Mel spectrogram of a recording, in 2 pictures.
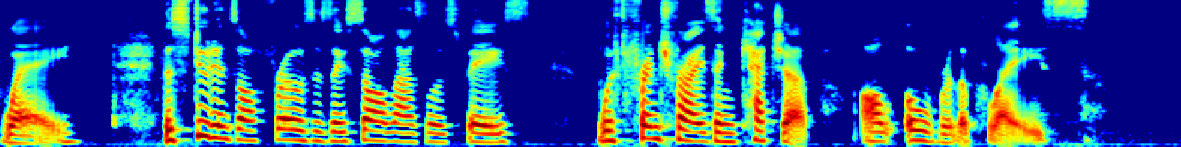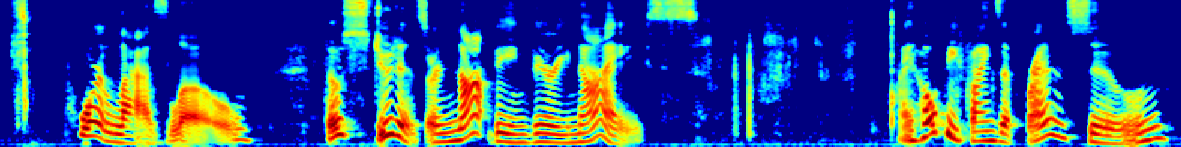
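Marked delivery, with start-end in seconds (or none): none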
